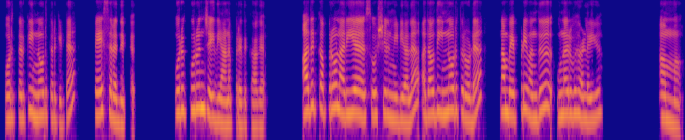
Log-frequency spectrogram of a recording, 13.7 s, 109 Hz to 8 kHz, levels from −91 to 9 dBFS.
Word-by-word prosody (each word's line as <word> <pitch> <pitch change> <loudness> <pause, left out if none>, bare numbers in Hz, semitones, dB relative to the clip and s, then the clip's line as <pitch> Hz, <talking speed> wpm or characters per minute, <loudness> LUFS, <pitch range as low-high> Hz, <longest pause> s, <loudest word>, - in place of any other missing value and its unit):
ஒருத்தருக்கு 215 +3 -3
இன்னொருத்தர் 220 -2 -2
கிட்ட 190 +5 -5 0.5
பேசுறதுக்கு. 225 -7 +1 0.9
ஒரு 270 +1 +3
குறுஞ்செய்தி 275 -8 +3
அனுப்புறதற்காக. 175 -2 -4 0.9
அதுக்கப்புறம் 280 0 +1
நெறைய 245 +2 +3 0.3
சோசியல் 230 0 0
மீடியா 200 -1 -1
ல, - - +1 0.2
அதாவது 235 +2 0
இன்னொருத்தரோட 245 -6 0 0.6
நாம்ப 255 0 +5
எப்படி 280 +6 -3
வந்து 215 +6 -1 0.4
உணர்வுகளையும் 235 -1 -1 1.2
ஆமா. 190 -5 -2
230 Hz, 85 wpm, -23 LUFS, 205-255 Hz, 1.2 s, நாம்ப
